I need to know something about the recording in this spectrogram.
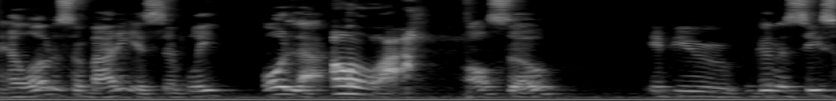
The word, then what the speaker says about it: hola: First of all, you know the one we learned a while ago when we were talking about pronunciation with the H. Saying hello to somebody is simply hola.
